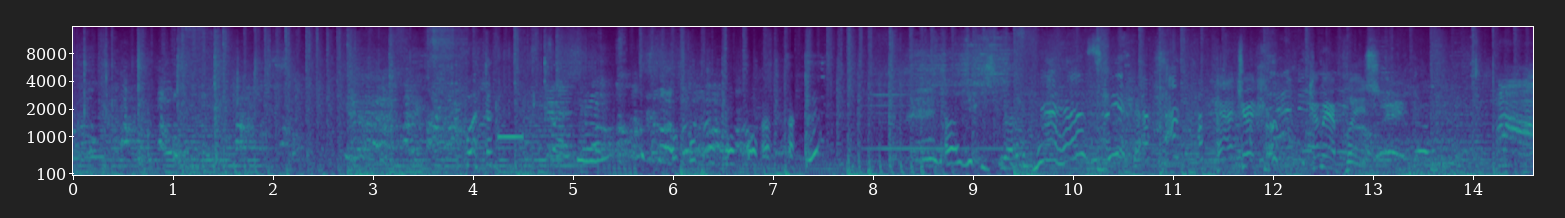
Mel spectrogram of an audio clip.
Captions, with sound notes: - What the (beep)! (girls giggling) - Are you drunk? - Patrick, come here please!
